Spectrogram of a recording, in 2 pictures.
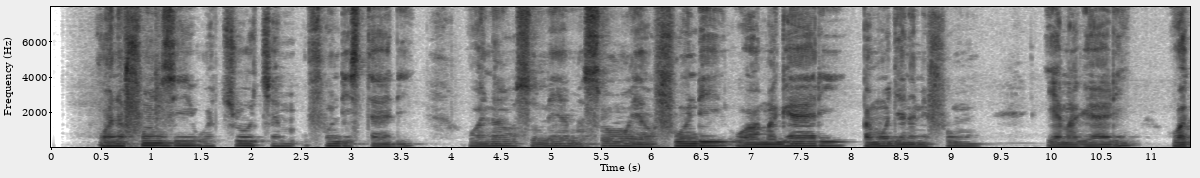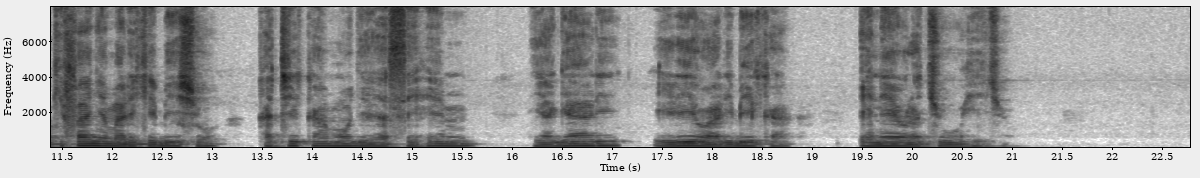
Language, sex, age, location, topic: Swahili, male, 25-35, Dar es Salaam, education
